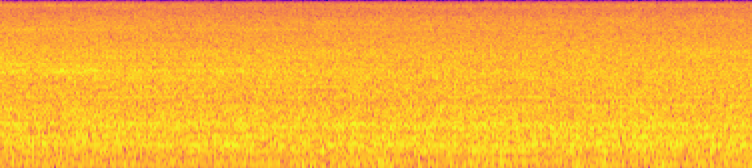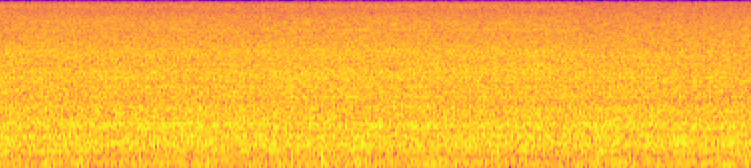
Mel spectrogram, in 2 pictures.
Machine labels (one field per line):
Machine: fan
